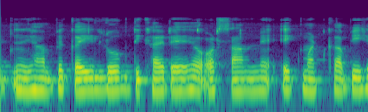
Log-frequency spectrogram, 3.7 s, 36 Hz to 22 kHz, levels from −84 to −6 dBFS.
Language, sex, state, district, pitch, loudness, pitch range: Hindi, male, Tripura, West Tripura, 125 Hz, -19 LUFS, 120-130 Hz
